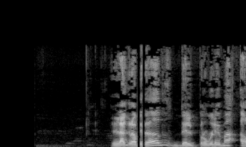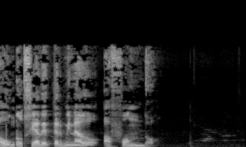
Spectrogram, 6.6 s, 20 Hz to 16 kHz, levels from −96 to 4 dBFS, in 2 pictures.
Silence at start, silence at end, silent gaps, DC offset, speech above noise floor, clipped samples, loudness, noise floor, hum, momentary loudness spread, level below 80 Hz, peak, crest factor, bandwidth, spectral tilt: 1.5 s; 1.25 s; none; under 0.1%; 48 dB; under 0.1%; -23 LUFS; -72 dBFS; none; 10 LU; -70 dBFS; -2 dBFS; 26 dB; 11.5 kHz; -2.5 dB/octave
